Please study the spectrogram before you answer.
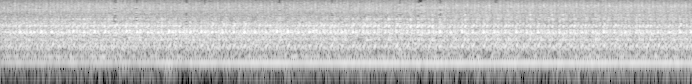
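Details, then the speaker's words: Daihatsu Sirion after fitting a new alternator, new water pump and new belt: steady, even idle with low hum and soft accessory whir, no squeal or knock; remaining noise is normal, though the starter motor is now not disengaging properly. "but there's no dodgy noises this is great well there is a dodging noise but it's it's meant to make that noise it's a norm noise"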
